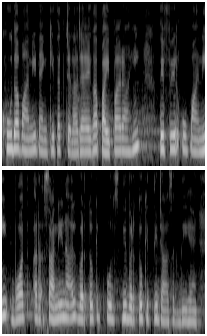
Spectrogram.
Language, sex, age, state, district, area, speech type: Punjabi, female, 30-45, Punjab, Ludhiana, urban, spontaneous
